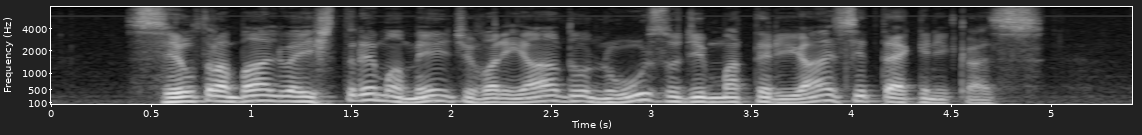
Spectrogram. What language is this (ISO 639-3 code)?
por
